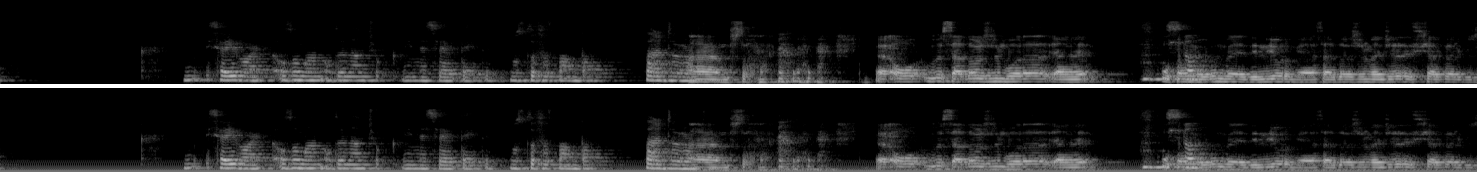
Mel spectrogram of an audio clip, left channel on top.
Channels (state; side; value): noise; right; hum, 12 dB below the sound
